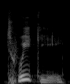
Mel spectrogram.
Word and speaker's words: Twiki: T-W-I-G-G-Y. And that's what it sounds like. – Right. – Sometimes when they say it. Now, I was pronouncing it wrong when I said Twiggy. It's Tweaky.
